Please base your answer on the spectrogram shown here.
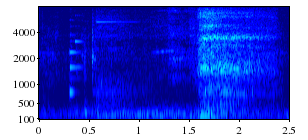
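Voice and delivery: long weary breathy sigh; exasperated sigh. Acted. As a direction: sigh out your annoyance. Annoyed at eavesdroppers.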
